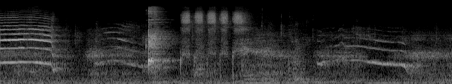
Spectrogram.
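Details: Kittens at play attacking a person: one drawn-out meow at the start, then a burst of scratchy rustling, and two fainter, falling mews near the end.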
